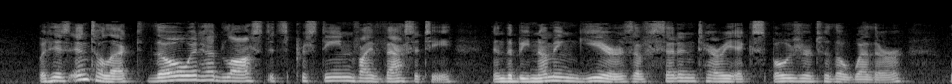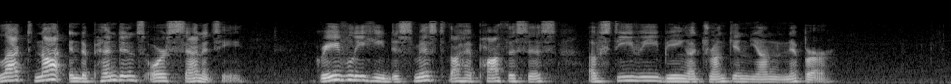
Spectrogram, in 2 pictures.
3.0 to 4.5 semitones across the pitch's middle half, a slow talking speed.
Yes: average, 3.8 semitones; slow, 115 wpm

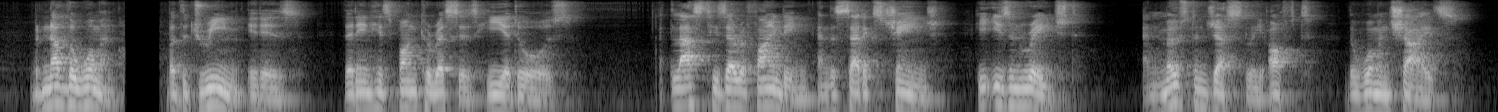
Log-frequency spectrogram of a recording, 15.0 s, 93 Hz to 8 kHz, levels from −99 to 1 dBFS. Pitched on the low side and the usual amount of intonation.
Yes: low, 100 Hz; average, 4.4 semitones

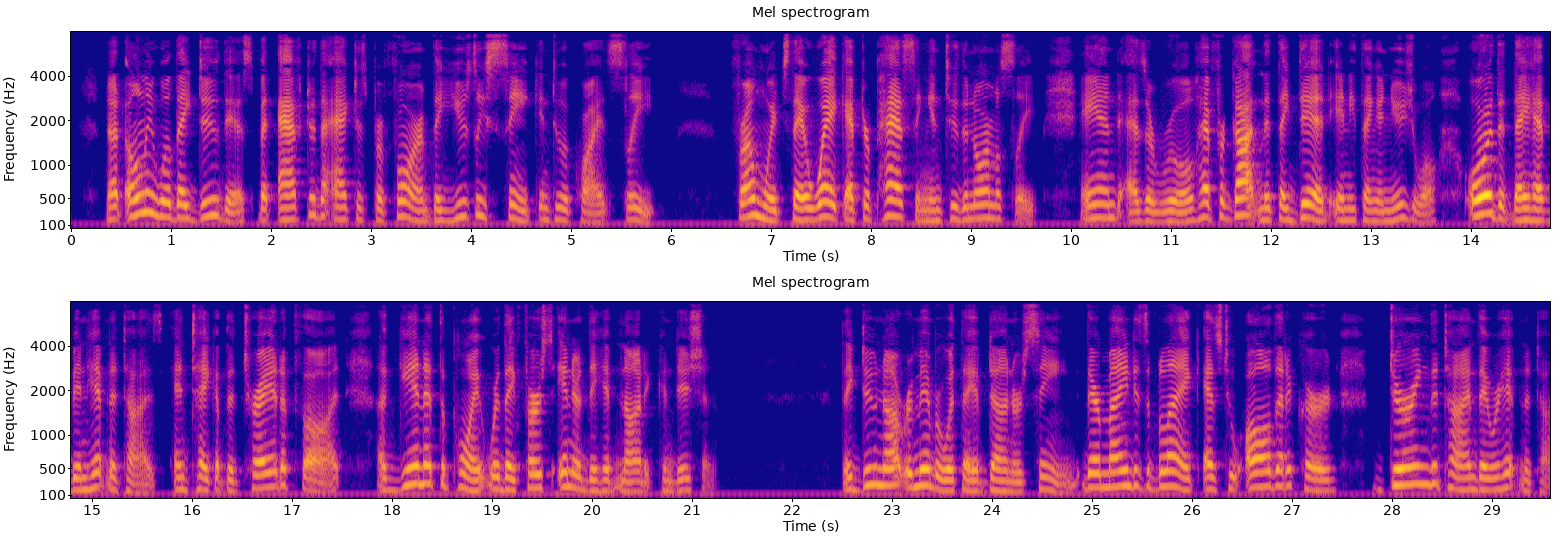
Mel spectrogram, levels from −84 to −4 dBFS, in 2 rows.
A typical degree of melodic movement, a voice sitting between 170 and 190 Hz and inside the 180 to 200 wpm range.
Yes: average, 5.0 semitones; medium, 185 Hz; average, 185 wpm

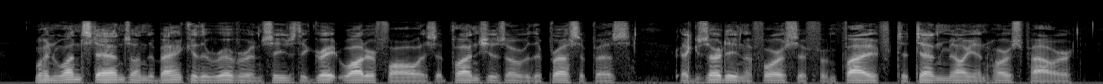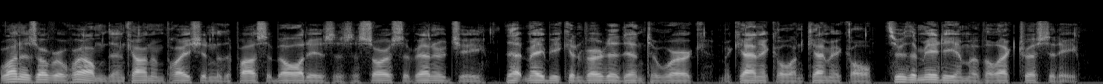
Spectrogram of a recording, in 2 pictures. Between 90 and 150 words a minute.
No: average, 160 wpm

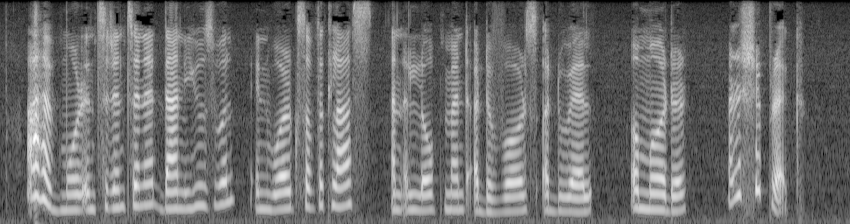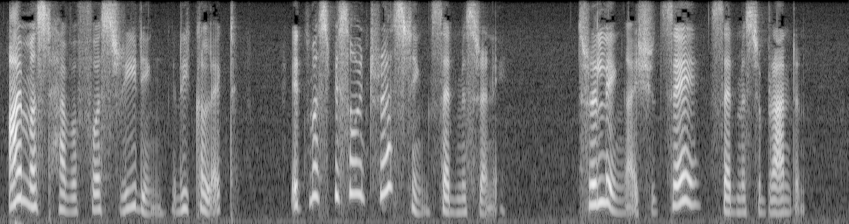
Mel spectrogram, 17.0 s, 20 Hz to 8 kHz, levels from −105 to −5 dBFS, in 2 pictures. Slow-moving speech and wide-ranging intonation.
No: average, 160 wpm; wide, 5.7 semitones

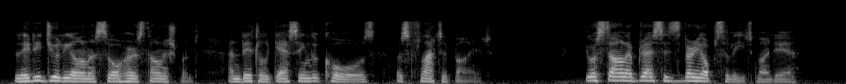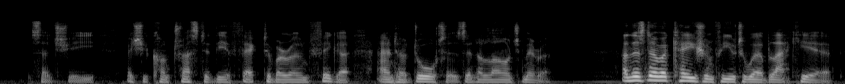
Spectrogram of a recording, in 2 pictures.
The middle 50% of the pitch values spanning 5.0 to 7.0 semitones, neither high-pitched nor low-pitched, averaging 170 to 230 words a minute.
No: wide, 5.6 semitones; low, 130 Hz; average, 180 wpm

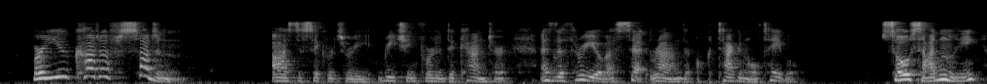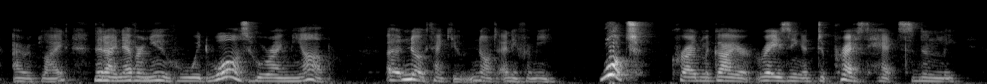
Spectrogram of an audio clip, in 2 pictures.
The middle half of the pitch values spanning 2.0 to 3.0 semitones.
No: average, 4.3 semitones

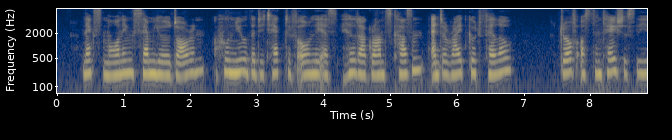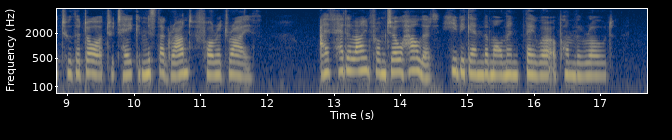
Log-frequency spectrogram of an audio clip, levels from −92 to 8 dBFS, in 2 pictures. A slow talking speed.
No: average, 155 wpm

